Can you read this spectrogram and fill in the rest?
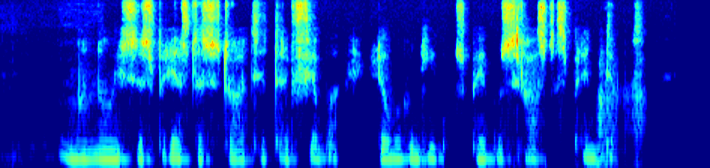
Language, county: Lithuanian, Kaunas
